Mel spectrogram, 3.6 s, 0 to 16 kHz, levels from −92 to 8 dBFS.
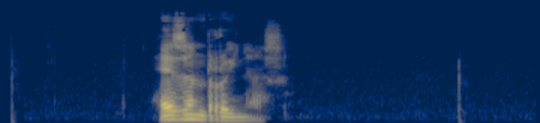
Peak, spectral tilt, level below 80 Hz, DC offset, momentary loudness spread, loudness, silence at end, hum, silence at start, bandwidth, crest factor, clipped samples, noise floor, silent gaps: -2 dBFS; -6.5 dB/octave; -64 dBFS; under 0.1%; 21 LU; -22 LUFS; 1.75 s; none; 1.05 s; 9.8 kHz; 24 dB; under 0.1%; -78 dBFS; none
